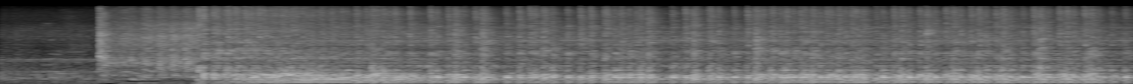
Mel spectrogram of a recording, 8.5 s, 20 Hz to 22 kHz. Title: 1jz first start misfiring.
